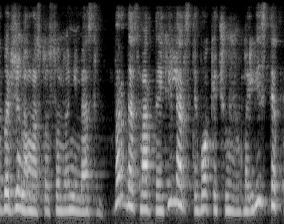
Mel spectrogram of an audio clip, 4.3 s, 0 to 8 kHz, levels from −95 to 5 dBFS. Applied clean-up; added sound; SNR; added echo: neural mask model DeepFilterNet 3.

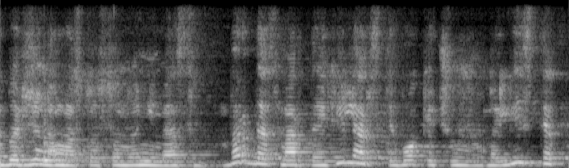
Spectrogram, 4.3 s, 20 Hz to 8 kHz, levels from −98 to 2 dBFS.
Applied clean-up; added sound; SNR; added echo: none; Bowed string instrument; 10 dB; reverberation time 0.8 s.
